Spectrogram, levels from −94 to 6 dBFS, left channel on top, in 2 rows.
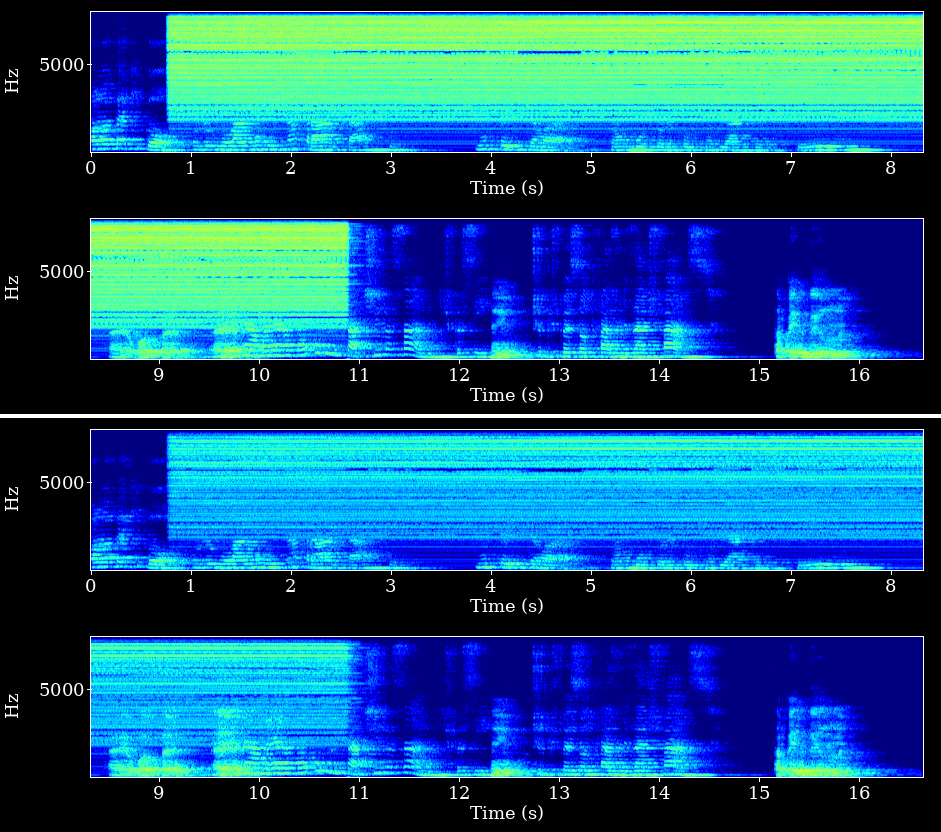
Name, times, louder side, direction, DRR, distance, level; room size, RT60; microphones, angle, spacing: voice 1, 0.0-3.2 3.8-7.9 9.5-12.4 12.7-14.6, left 1 dB, 20° left, -6 dB, 2.4 m, -48 dB
sound 1, 0.8-10.9, left 16 dB, 80° left, 0.4 m, -25 dB
voice 2, 8.5-9.3 9.5-9.8 12.3-12.6 15.2-15.8, right 1 dB, 15° right, -3 dB, 5.6 m, -39 dB
15.0 x 6.8 x 6.2 m, 0.98 s
head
